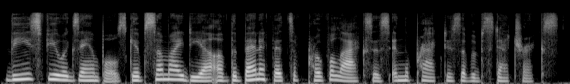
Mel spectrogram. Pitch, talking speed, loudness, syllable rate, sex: 185 Hz, 170 wpm, -19 LUFS, 5.2 syllables/s, female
